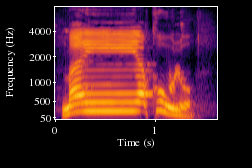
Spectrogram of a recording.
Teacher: ہے، اب یہ قریب الصفات کی صورت ہے، اسے کہیں گے ادغام صغیر متقاربین ناقص، کیونکہ نون کے صفت غنہ باقی ہے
